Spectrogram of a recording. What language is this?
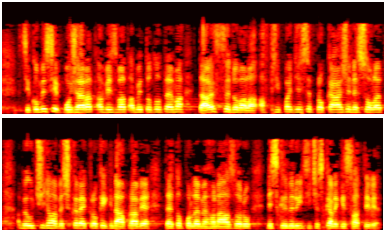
Czech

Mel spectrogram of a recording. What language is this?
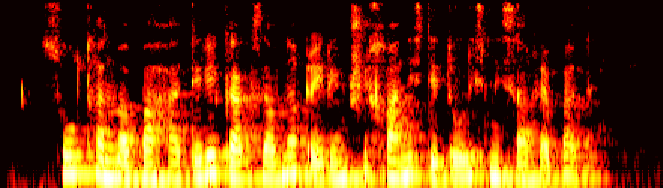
Georgian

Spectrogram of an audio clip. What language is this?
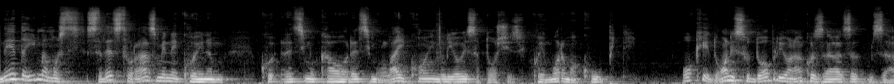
Croatian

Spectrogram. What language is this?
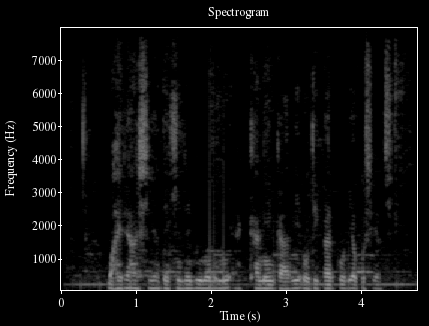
Bangla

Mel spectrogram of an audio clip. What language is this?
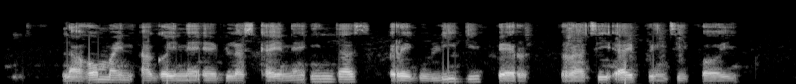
Esperanto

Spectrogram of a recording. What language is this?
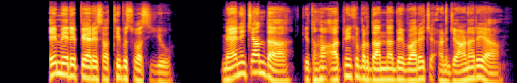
Kangri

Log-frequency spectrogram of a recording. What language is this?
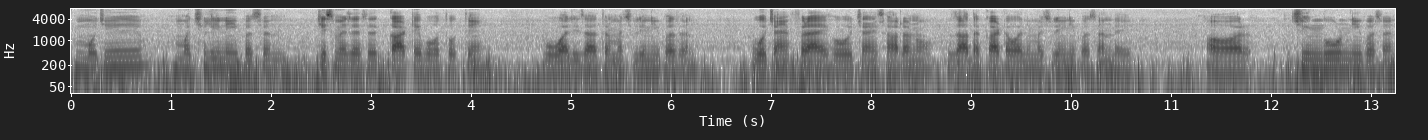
Urdu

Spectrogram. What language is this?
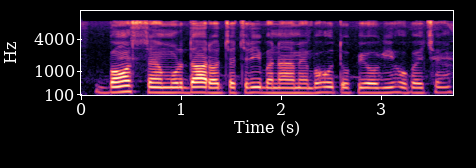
Maithili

